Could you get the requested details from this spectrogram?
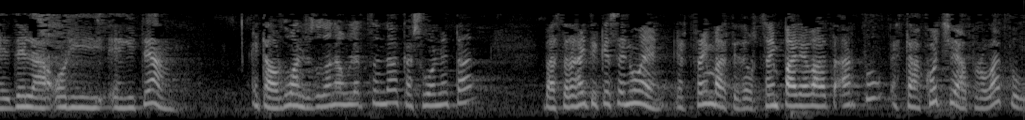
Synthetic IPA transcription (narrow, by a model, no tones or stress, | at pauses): d̪e̞lao̞ɾie̞ɣ̞it̪e̞a | e̞t̪ao̞ɾðuane̞zd̪ut̪anaule̞ɾt͡se̞nd̪akasuo̞ne̞t̪an | base̞ɾɣajt̪ike̞se̞nue̞ne̞ɾt͡sajmbat̪e̞ðo̞oɾt͡sajmpaɾe̞β̞at̪aɾt̪ue̞t̪ako̞t͡ʃe̞apɾo̞β̞at̪u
